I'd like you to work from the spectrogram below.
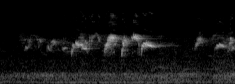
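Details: Red-whiskered bulbuls at a trap on 9 December 2020, two males demanding to fight the decoy; a rich rolling warble of quick slurred notes building in the middle, then a short closing phrase.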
